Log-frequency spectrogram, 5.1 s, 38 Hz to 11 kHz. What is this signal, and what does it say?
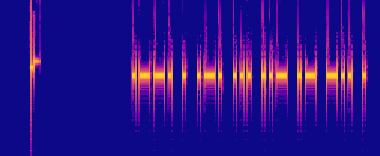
Morse code, heard as a keyed tone, about 25 wpm, 700 Hz. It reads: PERSUADE
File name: Eight Letter Words - 25wpm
